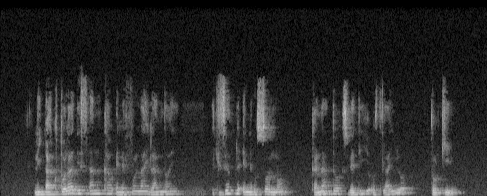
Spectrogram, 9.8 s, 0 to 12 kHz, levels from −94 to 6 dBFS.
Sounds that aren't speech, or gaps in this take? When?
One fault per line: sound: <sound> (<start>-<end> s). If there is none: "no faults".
no faults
